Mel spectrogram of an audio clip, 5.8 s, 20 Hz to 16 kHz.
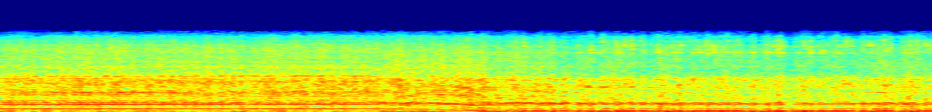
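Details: Datsun 280Z engine on a test stand, lukewarm at about 100 degrees, which previously chugged and idled poorly; distributor trigger signal polarity possibly now correct: a steady low idle that dips slightly, then settles into an even, smooth beat. Normal idle.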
